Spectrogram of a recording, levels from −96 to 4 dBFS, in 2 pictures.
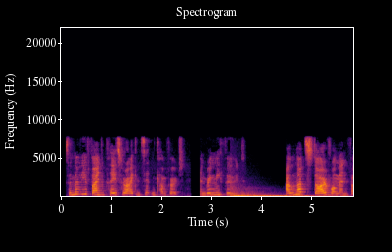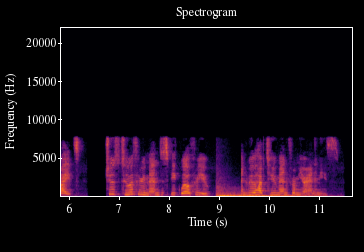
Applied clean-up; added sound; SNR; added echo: none; Boom; -3 dB; none.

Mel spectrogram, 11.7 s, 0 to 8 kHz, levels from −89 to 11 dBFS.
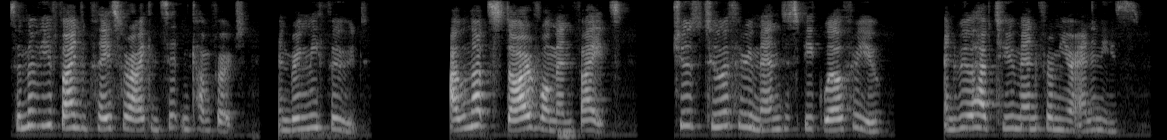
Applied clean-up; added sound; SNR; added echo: none; none; none; none.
